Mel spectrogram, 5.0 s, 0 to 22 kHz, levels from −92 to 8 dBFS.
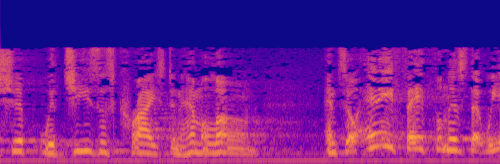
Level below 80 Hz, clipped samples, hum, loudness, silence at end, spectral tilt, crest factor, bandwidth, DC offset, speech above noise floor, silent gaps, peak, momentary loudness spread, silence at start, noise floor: -48 dBFS; under 0.1%; none; -22 LUFS; 0 s; -4 dB/octave; 18 dB; 8 kHz; under 0.1%; 22 dB; none; -4 dBFS; 8 LU; 0 s; -45 dBFS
